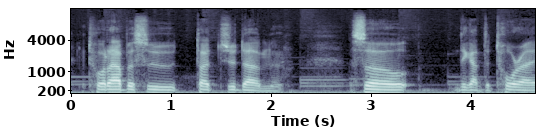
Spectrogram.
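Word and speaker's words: トラヴィス・タッチダウン: And the way his name is pronounced in Japanese is Torabasu Tachudanu.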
